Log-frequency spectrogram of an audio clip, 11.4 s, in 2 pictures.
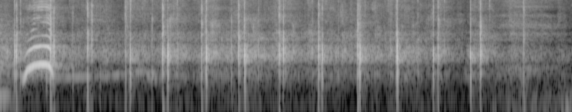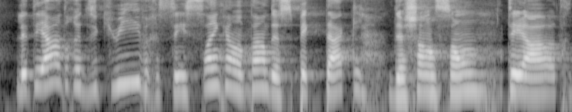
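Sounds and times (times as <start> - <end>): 
audience applause: 0.0 - 5.4
speech: 5.9 - 11.4.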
